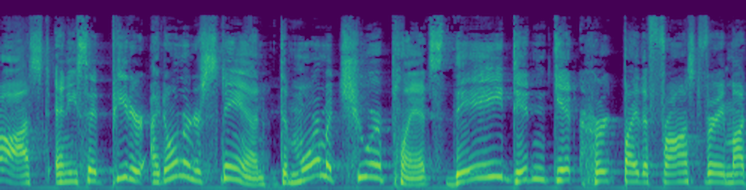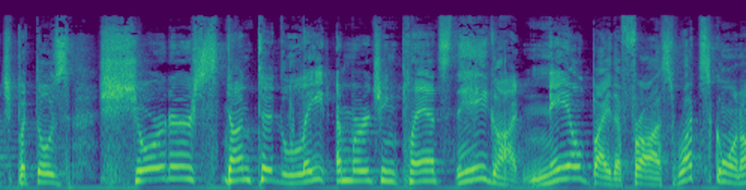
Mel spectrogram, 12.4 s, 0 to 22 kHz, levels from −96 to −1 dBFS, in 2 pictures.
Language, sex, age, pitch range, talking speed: English, male, 40-59, 175-235 Hz, 170 wpm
